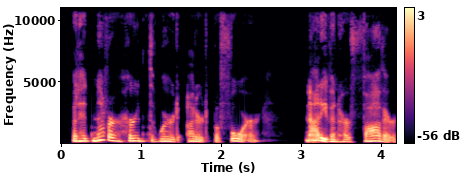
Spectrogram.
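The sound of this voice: The background is quiet. The speaker uses an unforced reading voice.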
